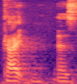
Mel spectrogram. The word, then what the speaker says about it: chitin: actually pretty silly easy I mean chitin that is how it is pronounced almost to the next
